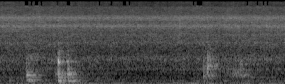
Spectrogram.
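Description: Chicken and tapioca coated in masala are stirred in a pan, with a steady sizzling hiss beneath a few distinct scraping strokes of the spoon against the pan.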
